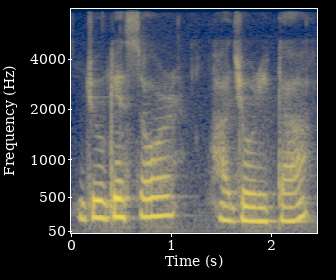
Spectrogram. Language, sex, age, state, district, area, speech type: Assamese, female, 30-45, Assam, Sonitpur, rural, spontaneous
